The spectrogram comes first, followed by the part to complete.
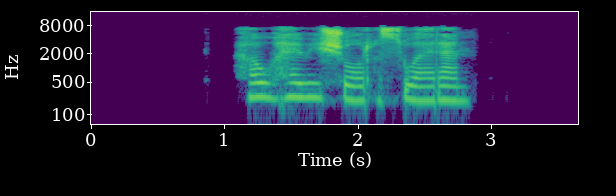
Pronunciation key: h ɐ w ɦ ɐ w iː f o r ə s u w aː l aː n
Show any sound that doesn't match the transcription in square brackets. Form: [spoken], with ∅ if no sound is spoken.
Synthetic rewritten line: h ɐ w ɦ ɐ w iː [ʃ] o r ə s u w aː [ɾ] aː n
